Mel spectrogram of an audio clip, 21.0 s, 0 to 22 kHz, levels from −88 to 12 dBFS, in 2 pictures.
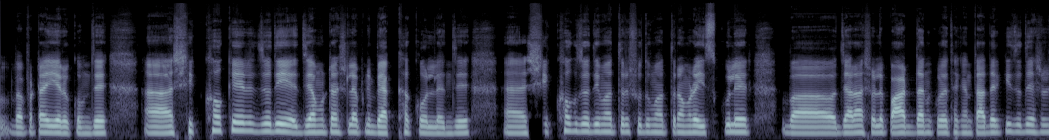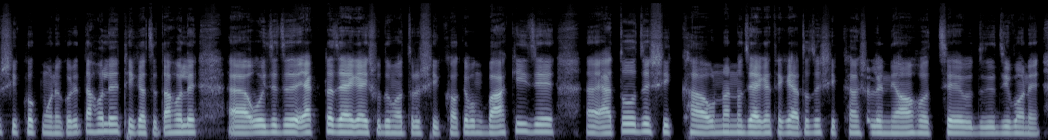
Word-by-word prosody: ব্যাপারটাই 150 +2 +2
এরকম 140 -1 -1
যে, 145 - +6 0.5
আ - - +3 0.3
শিক্ষকের 190 +2 +1 0.2
যদি 180 0 +3
এ - - +5
যেমনটা 160 0 +3
আসলে 165 +2 -1
আপনি 160 +1 -5
ব্যাখ্যা 145 +2 +2
করলেন 140 -2 -1
যে, 145 - +1 0.4
আ - - -1 0.3
শিক্ষক 180 +2 -4
যদিমাত্র, 170 -1 0
শুধুমাত্র 160 -1 -4
আমরা 155 0 +3
স্কুলের 165 +1 +1 0.4
বা 145 -1 +3 0.4
যারা 150 0 +4
আসলে 155 +1 -2
পাঠদান 150 +1 +4
করে 150 0 +1
থাকেন, 150 -1 -6
তাদেরকেই 155 +4 0
যদি 170 +1 -3
আসলে 160 0 -7
শিক্ষক 155 -1 -3
মনে 140 0 -4
করি, 145 +1 -1
তাহলে 170 +1 +1
ঠিক 155 -1 -3
আছে। 140 -1 -7
তাহলে 155 +2 +3 0.4
আ - - +5 0.2
ওইযে, 155 +1 +2
যে, - - +2
যে, - - +6
একটা 170 +2 -2
জায়গায় 155 -1 +6
শুধুমাত্র 145 -1 -3 0.2
শিক্ষক 140 0 -5
এবং 150 0 -2
বাকি 155 +5 +1
যে, 170 - +2 0.4
আ - - 0 0.2
এত 145 - -16 0.2
যে, 175 - +2
শিক্ষা, 160 0 -4 0.2
অন্যান্য 155 +1 -3
জায়গা 145 0 +4
থেকে 145 0 -1
এত 150 - -9
যে, 155 - -1
শিক্ষা 145 +1 -7
আসলে 150 +1 -2
নেয়া 140 0 +2
হচ্ছে 145 +2 -3 0.2
উদ 135 0 -7
জী 140 - -2
জীবনে, 140 -2 -2
155 Hz, 175 wpm, -22 LUFS, 145-160 Hz, 0.5 s, যে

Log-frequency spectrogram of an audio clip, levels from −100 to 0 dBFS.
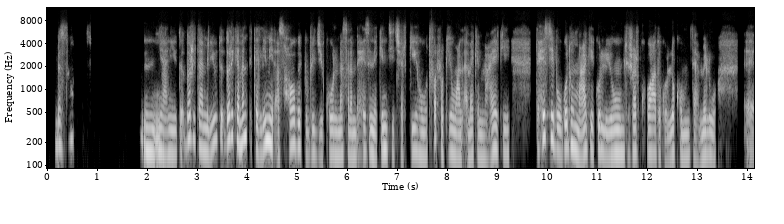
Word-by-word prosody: بالضبط. 185 +4 -6 1.4
امم. 155 -2 +3
يعني 140 -1 0
تقدري 220 +8 +1
تعمليه، 165 -1 0
وتقدري 215 +1 +2
كمان 210 +1 +4
تكلمي 190 0 +4
أصحابِك 180 -4 -1
video 135 -1 -4
call 140 0 +1
مثلًا، 135 -2 -2
بحيث 150 +3 -3
إنكِ 140 0 0
أنتِ 155 -2 +1
تشاركيهم 140 +2 -2
وتفرجيهم 140 +1 -2
على 125 - +1
الأماكن 130 -1 -2
معاكِ، 150 +6 -1 0.7
تحسي 230 -1 +4
بوجودهم 165 +1 +2
معاكِ 155 +5 +2
كل 155 -1 0
يوم، 145 +2 +2
تشاركوا 155 +1 -2
بعض 145 -2 +2
كلكم 130 0 -3
تعملوا، 130 +1 -2 0.6
آآ، - - -3
145 Hz, 125 wpm, -24 LUFS, 135-170 Hz, 1.4 s, كمان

